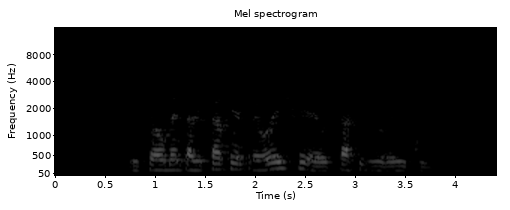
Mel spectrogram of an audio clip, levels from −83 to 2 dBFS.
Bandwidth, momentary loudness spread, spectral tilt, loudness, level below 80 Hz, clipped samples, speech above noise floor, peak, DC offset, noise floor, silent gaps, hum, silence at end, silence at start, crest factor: 10.5 kHz; 7 LU; -6.5 dB/octave; -63 LUFS; under -90 dBFS; under 0.1%; over 27 dB; -46 dBFS; under 0.1%; under -90 dBFS; none; none; 0.6 s; 0.75 s; 18 dB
